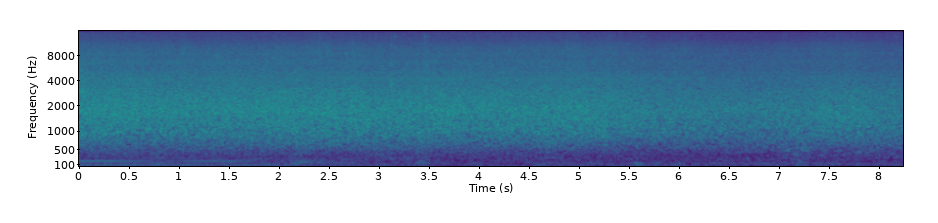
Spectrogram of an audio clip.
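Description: Audience applauding steadily, a dense even clapping. A held musical chord fades out under it in the first couple of seconds.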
